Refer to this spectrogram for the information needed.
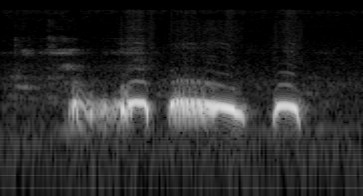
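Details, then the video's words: Spotted dove kept as a decoy, cooing hard in the 'thúc gù sung' style: a single low three-part phrase with a rough opening burst, a sustained throaty coo falling slightly at the end, and a short closing note. "Chim Cu Mồi thúc gù sung"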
